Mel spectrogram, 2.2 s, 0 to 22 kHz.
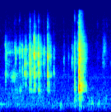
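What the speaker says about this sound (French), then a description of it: "on va aller tester ce clavier tout de suite" Fast typing on a Rii RK900 gaming keyboard, a close burst of crisp key clicks followed by a pause and a sharper cluster of keystrokes, with no voices.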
